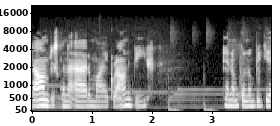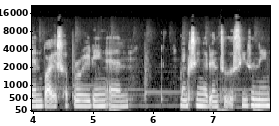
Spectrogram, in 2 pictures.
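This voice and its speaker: A woman talks at a moderate pace in a fairly high pitch, her intonation flat and monotone. Music plays in the background. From Dominican Republic. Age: 20s. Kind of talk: cooking tutorial talk to camera.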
